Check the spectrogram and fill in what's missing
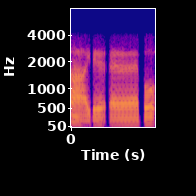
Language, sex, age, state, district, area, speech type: Malayalam, male, 60+, Kerala, Kozhikode, urban, conversation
